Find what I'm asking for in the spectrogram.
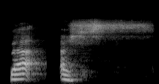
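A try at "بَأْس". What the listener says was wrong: Hati-hati jadi huruf shin ya. Sin, fokus di depan sini aja. Di sini aja. Ba'as. Kayak huruf S biasa. Bukan es ya. Ba'as. Yuk, hamzahnya itu dari tadi ibu kurang syiddah.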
